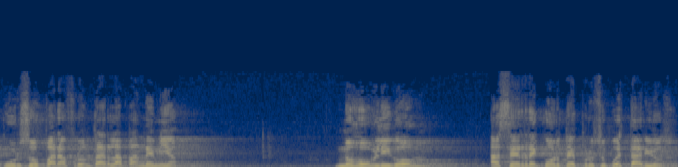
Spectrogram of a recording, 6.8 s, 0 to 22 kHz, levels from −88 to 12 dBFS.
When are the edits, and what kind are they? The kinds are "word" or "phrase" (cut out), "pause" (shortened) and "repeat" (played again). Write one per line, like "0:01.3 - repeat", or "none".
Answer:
none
